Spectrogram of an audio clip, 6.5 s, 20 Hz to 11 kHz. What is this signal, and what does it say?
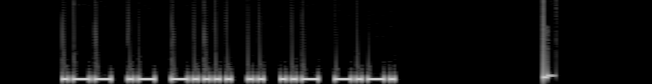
Morse code, heard as a keyed tone, about 22 wpm, 700 Hz. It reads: WA6IUC
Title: USA Call Signs - 6 Characters - 3x Character Spacing - 22wpm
